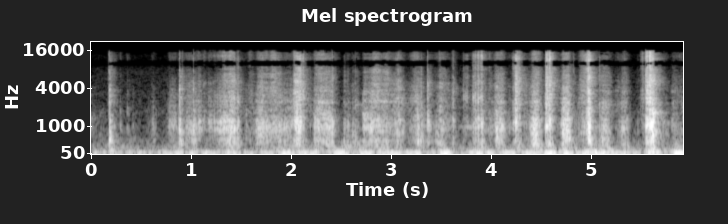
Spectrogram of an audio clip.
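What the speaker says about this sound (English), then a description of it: "So let me show you if I cut up like I did before." Scissors snip through paper while a craft bag is being made, giving a quiet, steady run of close rustling cuts and scrapes with no talking.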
